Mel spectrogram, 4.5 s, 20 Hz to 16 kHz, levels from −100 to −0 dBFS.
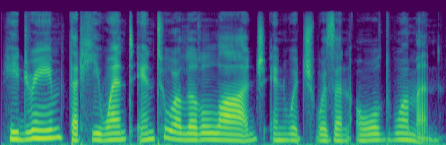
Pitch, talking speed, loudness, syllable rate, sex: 165 Hz, 200 wpm, -19 LUFS, 4.7 syllables/s, female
